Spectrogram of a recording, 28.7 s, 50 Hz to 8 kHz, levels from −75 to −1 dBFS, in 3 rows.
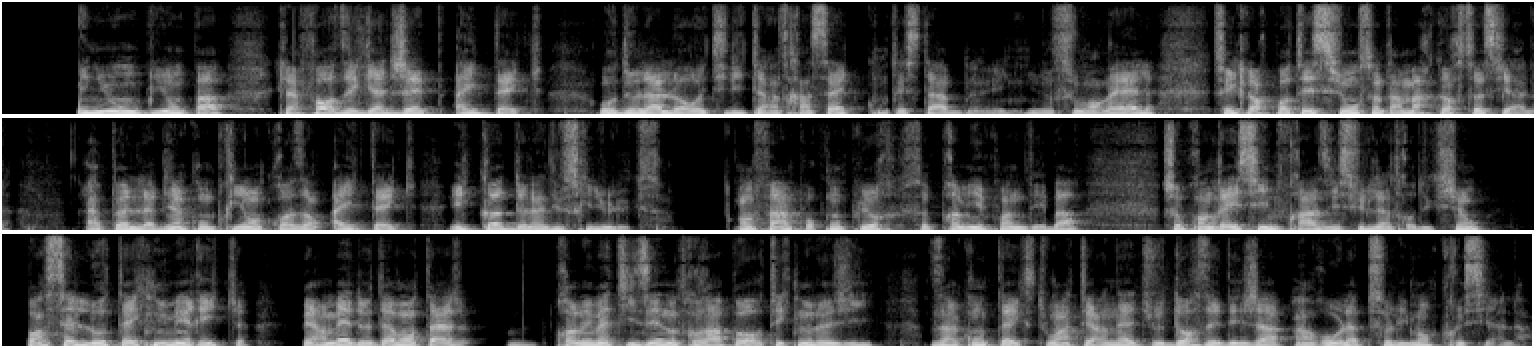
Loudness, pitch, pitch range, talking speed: -21 LUFS, 130 Hz, 110-150 Hz, 165 wpm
